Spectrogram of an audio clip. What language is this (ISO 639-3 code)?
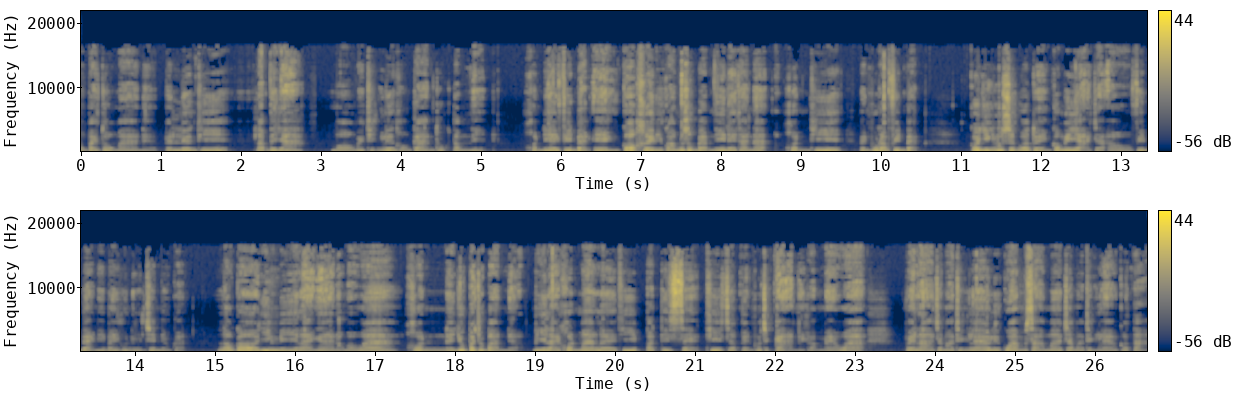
tha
